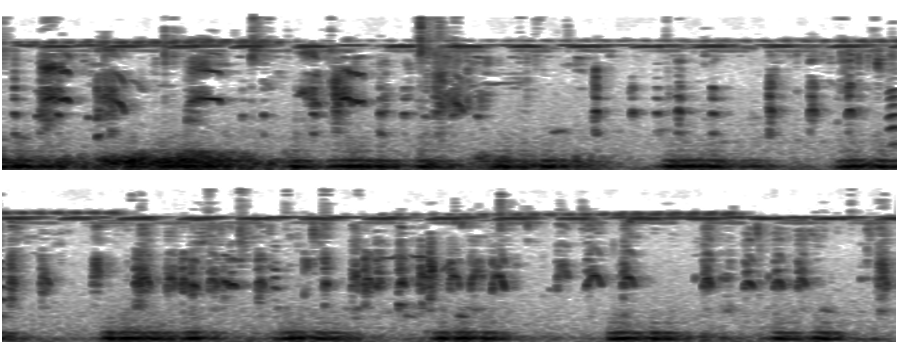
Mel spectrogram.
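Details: Wild yellow bittern nestlings calling while their mother spits out food for them: dense clusters of brief scratchy chirps, several at once, with rhythmic low thumping throughout and a faint high whine behind.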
